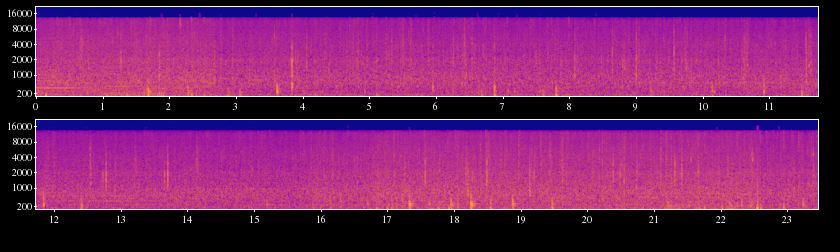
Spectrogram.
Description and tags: rain hard
Rain falling ion an English garden with db levels increased
hard, weather, rainy, garden, rain, rainfall, spring, English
